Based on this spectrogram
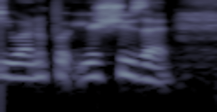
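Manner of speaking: mock gentle, soft, calm, even-keeled tone. Retelling how a woman spoke to a barefoot three-year-old, imitating a calm question. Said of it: "she calmly says".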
